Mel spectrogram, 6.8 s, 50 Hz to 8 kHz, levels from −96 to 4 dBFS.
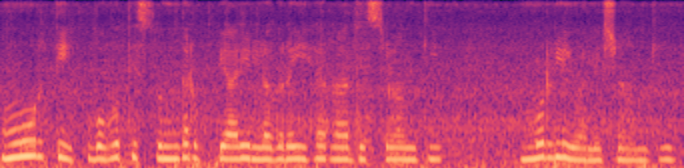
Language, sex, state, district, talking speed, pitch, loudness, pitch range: Hindi, female, Uttar Pradesh, Saharanpur, 125 wpm, 215 Hz, -14 LUFS, 210-230 Hz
